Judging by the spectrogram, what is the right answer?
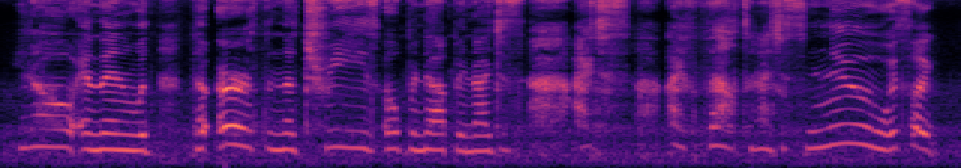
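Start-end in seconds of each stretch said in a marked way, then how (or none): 0.5-5.9 small, tiny, mouse-like voice. Mocking how cousin couples talk: high mousy voice. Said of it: "that high, like, that little, like, mousy".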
